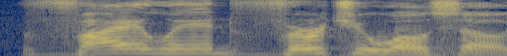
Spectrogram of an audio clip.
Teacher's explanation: You need to pronounce that V with more vibration.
